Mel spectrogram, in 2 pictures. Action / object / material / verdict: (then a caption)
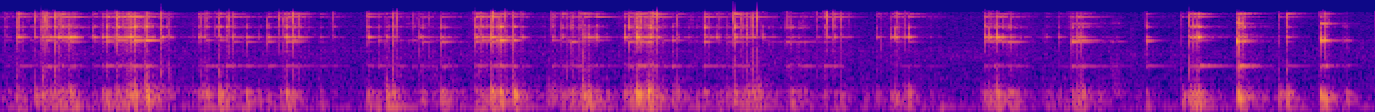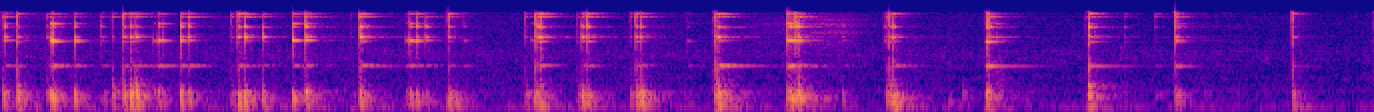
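tap / cut crystal glass tumbler / crystal glass / none. Long painted nails tap and scratch along the top of an empty cut-crystal glass tumbler lying on its side. Bright, glassy clicks and chinks with a brief ring come in quick, overlapping flurries at first, then settle into sparser, more distinct taps toward the end.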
